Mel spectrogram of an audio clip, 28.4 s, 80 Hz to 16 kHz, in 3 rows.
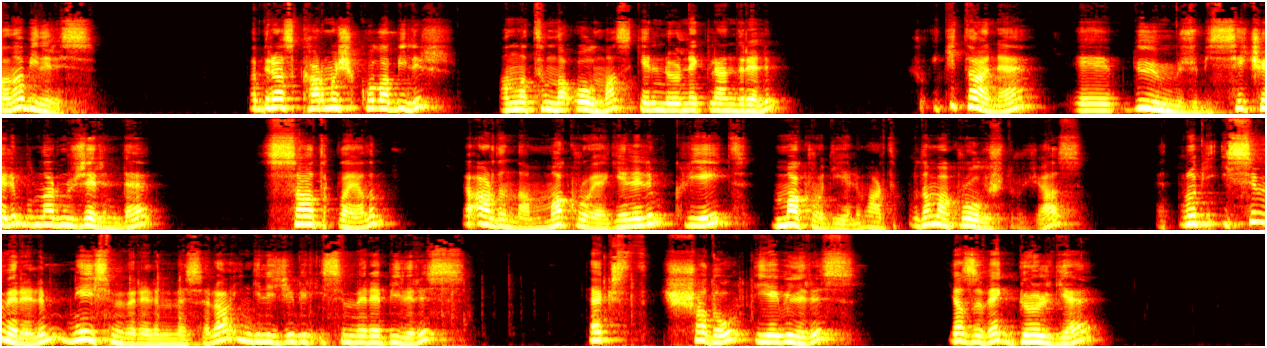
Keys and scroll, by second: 19.5 Caps_Lock, 19.6-21.1 typing, 22.2-24.5 typing, 22.3 Caps_Lock, 23.0 Caps_Lock, 27.4 BackSpace.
